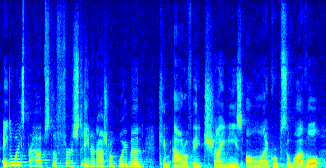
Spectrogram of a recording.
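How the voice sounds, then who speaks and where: A man hosting a news feature, giving a clear, scripted narration. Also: on the high side, moderate pace. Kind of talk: presenter narration.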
